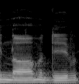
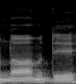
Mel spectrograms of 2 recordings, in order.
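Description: First: The second word ends with a 'v' sound. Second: The second word ends on a plain 'e' sound. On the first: "ਕਈ ਨਾਮ ਦੇਵ ਕਹਿ ਦਿੰਦੇ ਹਨ" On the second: "ਨਾਮ ਦੇ ਹੀ ਇਕੱਲਾ ਕਹਿ ਦਿੰਦੇ ਹਨ"

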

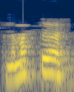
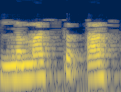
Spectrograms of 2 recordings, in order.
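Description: First: The two words are said quickly, run together. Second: The two words are said slowly and apart. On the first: The speaker calls it right. "ਤੇਜ਼ੀ ਨਾਲ ਬੋਲਣਾ ਹੈ" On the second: The speaker calls it wrong. "ਇਸ ਤਰ੍ਹਾਂ ਨਹੀਂ ਬੋਲਣਾ"

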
